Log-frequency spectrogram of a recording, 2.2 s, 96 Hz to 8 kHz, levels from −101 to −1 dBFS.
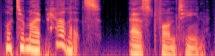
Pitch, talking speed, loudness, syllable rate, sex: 135 Hz, 165 wpm, -19 LUFS, 6.9 syllables/s, male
